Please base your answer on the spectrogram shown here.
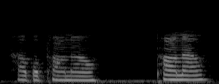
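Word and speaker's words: ho'oponopono: i brought up um hope apono pono hapono pono i'ma say it right haponopono which in english means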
